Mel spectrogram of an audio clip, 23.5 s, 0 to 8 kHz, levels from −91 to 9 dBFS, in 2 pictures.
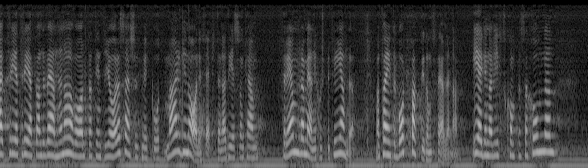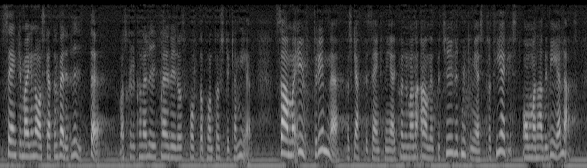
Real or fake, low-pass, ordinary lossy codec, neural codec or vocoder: fake; 7.2 kHz; none; autoencoder, 48 kHz, 32 numbers a frame, DAC-VAE, trained on Japanese speech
